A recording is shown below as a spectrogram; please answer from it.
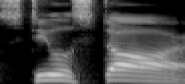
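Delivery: high, loud yelling out.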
